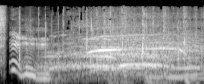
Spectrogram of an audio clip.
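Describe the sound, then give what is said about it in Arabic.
A loud crowd cheers and whoops throughout, a dense wash of excited voices with rising shouts near the start, sustained for a few seconds without any single clear speaker. “أين التصفيق والهتاف؟”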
